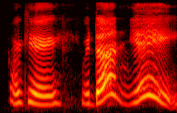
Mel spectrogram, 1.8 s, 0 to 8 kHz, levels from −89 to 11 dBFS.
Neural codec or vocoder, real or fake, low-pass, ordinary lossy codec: codec, 16 kHz, 8 kbps, FreqCodec, larger model; fake; 7.2 kHz; none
